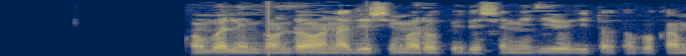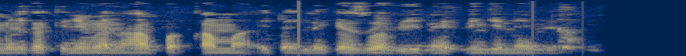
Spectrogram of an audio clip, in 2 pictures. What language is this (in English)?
Swahili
